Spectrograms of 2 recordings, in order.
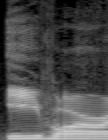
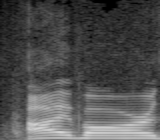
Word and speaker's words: Ivar: so much i know they pronounce it evar on here but there's ivar there's evar the same person either way he should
